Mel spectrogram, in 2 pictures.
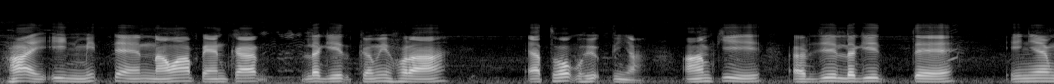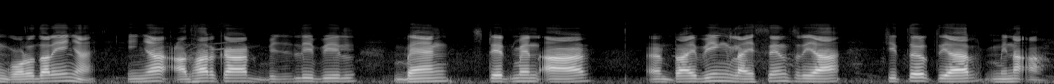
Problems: constant background noise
